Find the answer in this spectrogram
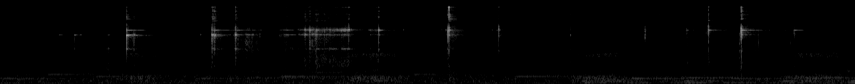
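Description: Steel parts of a Star DKL pistol (slide, barrel and barrel bushing) clinking and clicking against each other as they are handled and fitted. Scattered sharp metallic clinks, each with a short ring, the loudest about a second in, around two seconds, at four and a half seconds and near the end, with a brief scraping rattle around three seconds.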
